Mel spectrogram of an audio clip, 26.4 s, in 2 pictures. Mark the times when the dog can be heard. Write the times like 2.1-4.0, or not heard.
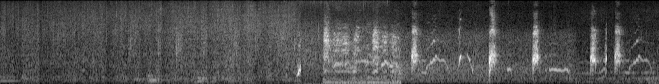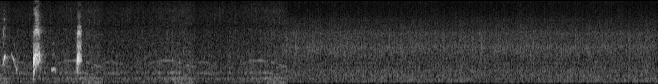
5.9-14.8.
